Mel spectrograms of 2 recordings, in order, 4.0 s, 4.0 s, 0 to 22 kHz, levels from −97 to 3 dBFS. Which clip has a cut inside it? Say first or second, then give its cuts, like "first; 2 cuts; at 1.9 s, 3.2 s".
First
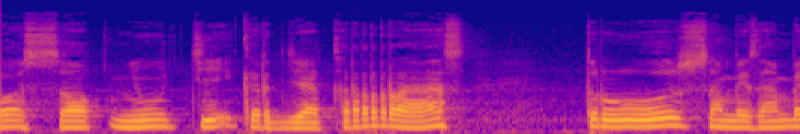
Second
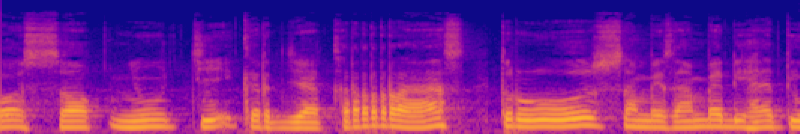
second; 1 cut; at 2.4 s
